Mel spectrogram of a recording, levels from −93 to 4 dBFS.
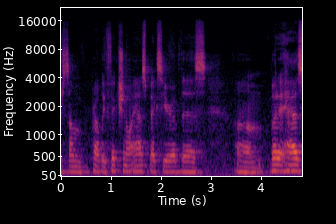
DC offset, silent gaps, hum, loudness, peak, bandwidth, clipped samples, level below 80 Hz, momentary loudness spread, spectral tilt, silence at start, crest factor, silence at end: under 0.1%; none; none; -41 LUFS; -22 dBFS; 17 kHz; under 0.1%; -70 dBFS; 12 LU; -3.5 dB/octave; 0 s; 20 dB; 0 s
